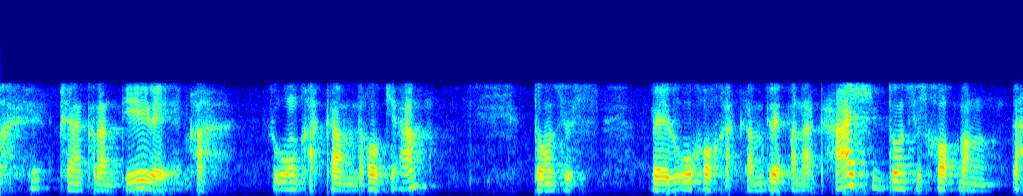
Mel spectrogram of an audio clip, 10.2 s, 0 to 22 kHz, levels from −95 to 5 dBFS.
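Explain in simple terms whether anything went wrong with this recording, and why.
Speex codec damage runs through the whole clip, from the first second to the last. Speex is an older speech codec from internet calling and game chat. It rebuilds speech from a rough model instead of storing the actual sound. With too little data to work with, the rebuilt speech comes out hoarse and noisy. The sound also passes through a narrow phone-style band, roughly 250 Hz to 3.6 kHz, so it is thin, with muffled highs and weak lows.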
